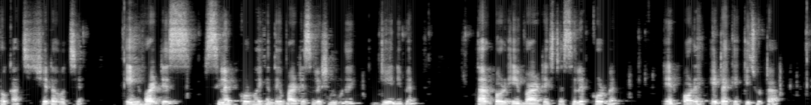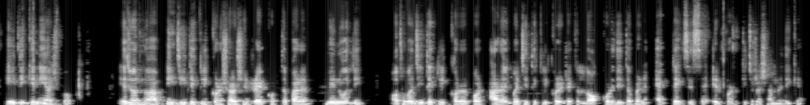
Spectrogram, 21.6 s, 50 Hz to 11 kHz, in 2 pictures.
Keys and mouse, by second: 0.6 middle click, 2.7 shift+middle click, 5.1 shift+middle click, 5.7 middle click, 7.9-9.6 middle drag, 12.7 middle click, 13.3 g, 21.2 KP_3.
